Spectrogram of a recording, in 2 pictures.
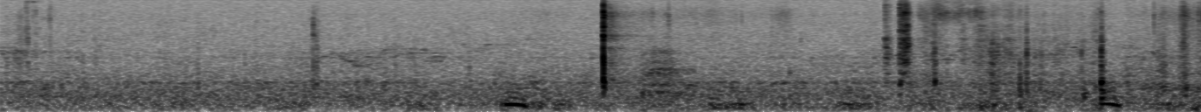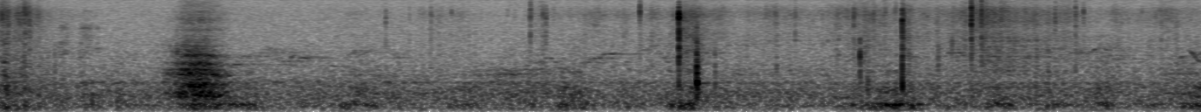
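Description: Faint rustling and scattered sharp twig snaps of movement through forest undergrowth, with a short breathy huff about seven seconds in.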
